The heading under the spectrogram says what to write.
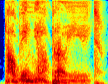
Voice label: Gnome Male Flirt; wowpreklad; czwow; GnomeVocalMale

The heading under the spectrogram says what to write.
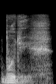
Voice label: Night Elf Male Standard NPC Vendor; wowpreklad; czwow

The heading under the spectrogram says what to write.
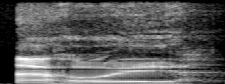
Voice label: Human Male Warrior NPC Greeting; wowpreklad; czwow

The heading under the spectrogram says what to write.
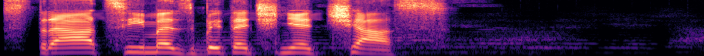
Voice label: Night Elf Female Sentinel Pissed; NPC; wowpreklad; czwow

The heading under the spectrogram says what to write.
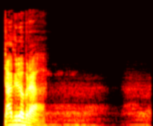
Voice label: Night Elf Male You're Welcome; wowpreklad; czwow; NightElfVocalMale

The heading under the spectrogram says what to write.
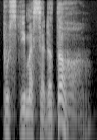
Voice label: Human Male Standard Greetings; NPC; wowpreklad; czwow

